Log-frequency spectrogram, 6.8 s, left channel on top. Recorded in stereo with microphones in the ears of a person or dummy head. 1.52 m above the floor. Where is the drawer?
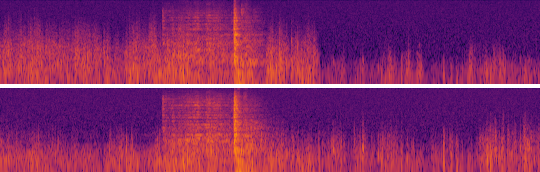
15° left (ahead or behind), 3 m.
